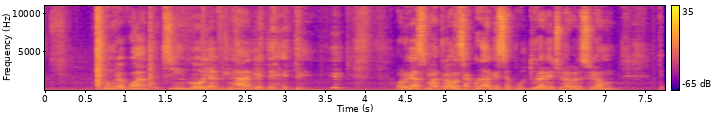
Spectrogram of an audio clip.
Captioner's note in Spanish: risas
